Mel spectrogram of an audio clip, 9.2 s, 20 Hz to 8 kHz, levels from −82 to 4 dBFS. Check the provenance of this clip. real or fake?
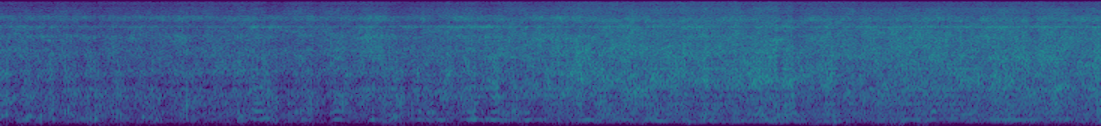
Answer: fake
